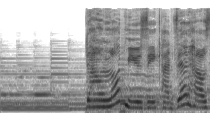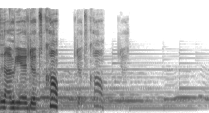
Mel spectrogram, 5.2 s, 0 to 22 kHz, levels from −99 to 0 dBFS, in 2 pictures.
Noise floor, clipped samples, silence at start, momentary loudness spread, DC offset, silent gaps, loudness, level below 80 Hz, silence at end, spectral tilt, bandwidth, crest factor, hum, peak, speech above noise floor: -46 dBFS; under 0.1%; 0 s; 18 LU; under 0.1%; none; -21 LUFS; -54 dBFS; 0.2 s; -2.5 dB/octave; 16.5 kHz; 16 dB; none; -8 dBFS; 25 dB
